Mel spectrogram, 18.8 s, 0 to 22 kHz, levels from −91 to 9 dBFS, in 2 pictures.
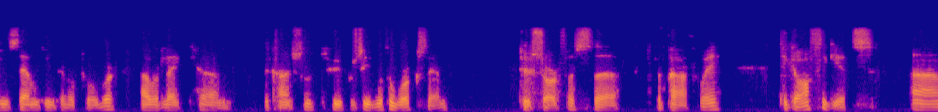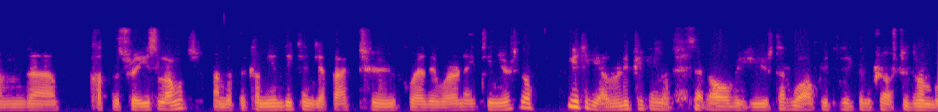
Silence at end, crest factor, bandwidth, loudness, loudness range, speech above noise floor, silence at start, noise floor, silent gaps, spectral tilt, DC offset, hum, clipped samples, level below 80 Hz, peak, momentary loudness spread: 0 s; 20 dB; 8.2 kHz; -24 LUFS; 2 LU; 54 dB; 0 s; -77 dBFS; none; -5.5 dB/octave; under 0.1%; none; under 0.1%; -72 dBFS; -4 dBFS; 10 LU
